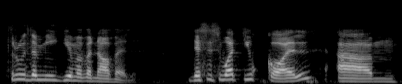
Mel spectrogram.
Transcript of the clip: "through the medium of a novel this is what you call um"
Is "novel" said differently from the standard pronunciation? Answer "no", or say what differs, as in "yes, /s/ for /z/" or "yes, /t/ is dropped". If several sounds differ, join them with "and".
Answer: no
